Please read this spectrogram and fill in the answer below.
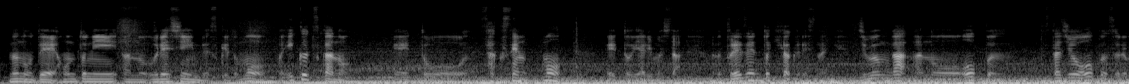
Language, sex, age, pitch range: Japanese, male, 20-39, 80-100 Hz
